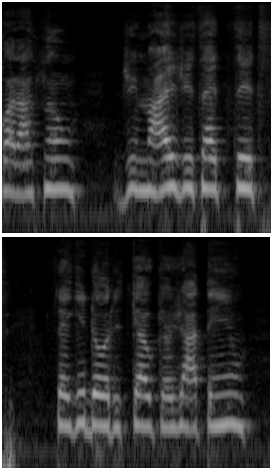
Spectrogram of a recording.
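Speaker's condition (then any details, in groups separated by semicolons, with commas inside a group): Cerebral palsy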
